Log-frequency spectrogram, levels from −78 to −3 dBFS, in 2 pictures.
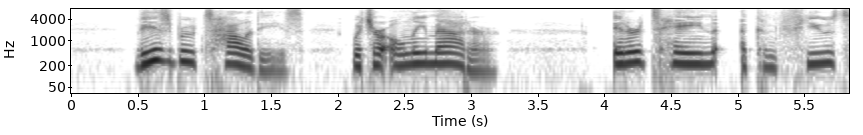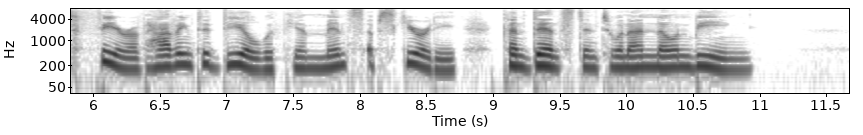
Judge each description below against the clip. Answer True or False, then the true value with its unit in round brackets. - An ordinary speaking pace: False (120 wpm)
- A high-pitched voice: True (195 Hz)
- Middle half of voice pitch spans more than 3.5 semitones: True (4.2 semitones)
